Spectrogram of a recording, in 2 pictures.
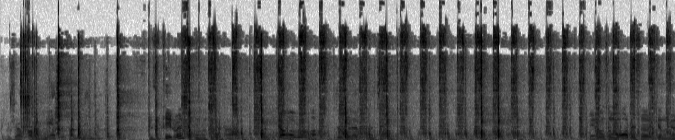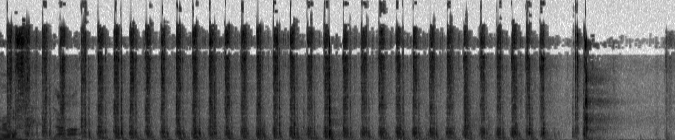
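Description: A hand tool clicks rapidly against metal.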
